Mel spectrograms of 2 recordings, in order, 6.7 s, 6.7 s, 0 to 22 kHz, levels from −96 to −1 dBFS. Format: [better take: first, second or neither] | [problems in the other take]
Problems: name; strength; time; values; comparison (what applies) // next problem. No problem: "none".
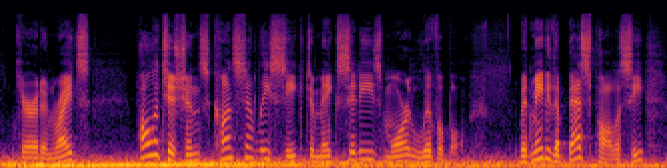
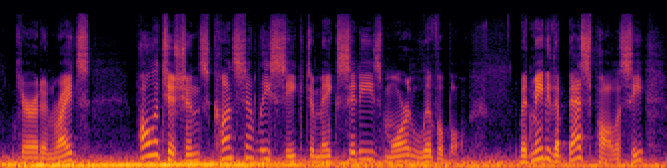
neither | low rumble; noticeable; throughout; 15 dB below the speech; the same in both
